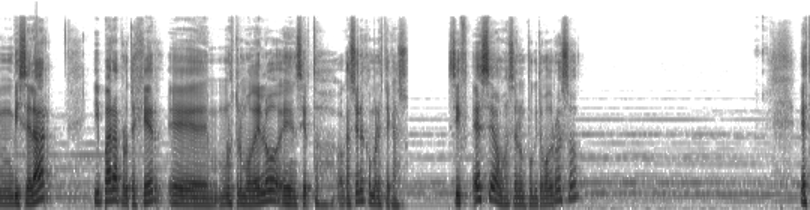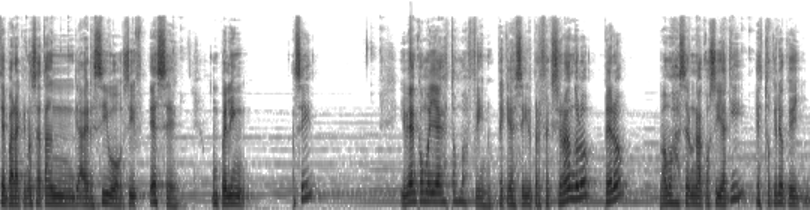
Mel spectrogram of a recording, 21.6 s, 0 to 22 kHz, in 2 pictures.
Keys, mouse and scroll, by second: 5.6 shift+s, 6.6 s, 11.0 right click, 11.4 alt+shift+right click, 11.7 alt+shift+right click, 12.4 shift+s, 13.5 s, 16.9-17.4 scroll down 3, 19.6 Tab, 20.0 right click, 20.5 alt+shift+right click, 20.7 alt+shift+right click.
